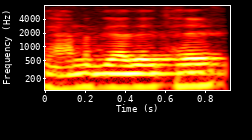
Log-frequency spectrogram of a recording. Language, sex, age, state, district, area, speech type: Odia, male, 30-45, Odisha, Boudh, rural, spontaneous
